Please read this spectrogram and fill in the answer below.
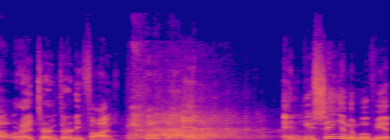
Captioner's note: laughter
